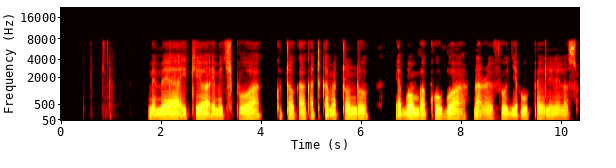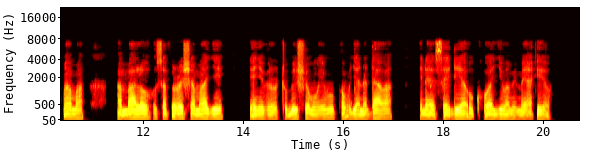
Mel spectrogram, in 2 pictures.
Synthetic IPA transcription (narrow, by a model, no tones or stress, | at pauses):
mimɛaʔḭkʰiwaʔimɛt͡ʃu̥pua | ku̥tɔkakati̥kamatundu | jaɓɔmbakʰuɓwanʔa̰ɾɛfuʄɛʔupɛlililɔsi̥mamaː | mbalɔhusafḭɾiʃamaʄi | jɛ̰ɲɛviɾɛtʰuɓiʃɔmuhimupamɔ̰ʄanaɗawa | inajɔsaiɗiaʔukʰuaʄiwamimɛahijɔ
